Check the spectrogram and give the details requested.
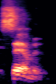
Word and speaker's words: salmon: the Helen salmon is silent. Really? Oh man, this world means nothing to me now. What? Wait. So is it Salmon. salmon?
